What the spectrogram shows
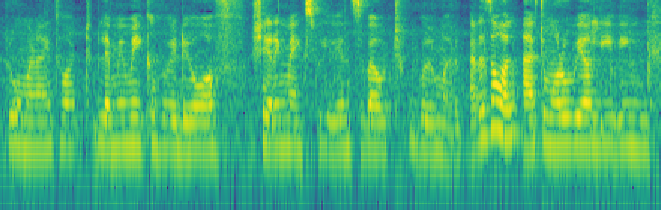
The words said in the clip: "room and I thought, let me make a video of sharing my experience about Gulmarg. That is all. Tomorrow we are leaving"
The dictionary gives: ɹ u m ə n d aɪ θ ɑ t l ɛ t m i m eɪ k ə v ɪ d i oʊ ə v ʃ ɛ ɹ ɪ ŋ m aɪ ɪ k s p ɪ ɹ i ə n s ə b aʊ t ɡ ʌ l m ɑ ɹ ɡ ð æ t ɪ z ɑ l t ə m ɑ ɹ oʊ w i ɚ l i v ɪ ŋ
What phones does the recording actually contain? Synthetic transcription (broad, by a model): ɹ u m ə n aɪ t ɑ t l ɛ t m i m eɪ k ə v ɪ d i oʊ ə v ʃ ɛ ɹ ɪ ŋ m aɪ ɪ k s p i ɹ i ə n s ə b aʊ t ɡ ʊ l m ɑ ɹ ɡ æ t ɪ z ɑ l t ə m ɑ ɹ oʊ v i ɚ l i v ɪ ŋ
